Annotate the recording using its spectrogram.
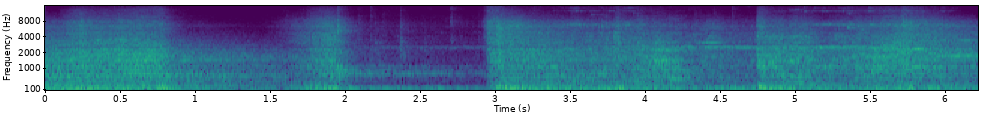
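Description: Dramatic film-trailer music with held tones, swelling into a whoosh about two seconds in, dropping out briefly, then coming back suddenly with a loud hit about three seconds in.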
